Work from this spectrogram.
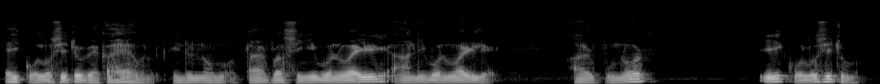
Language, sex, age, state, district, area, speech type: Assamese, male, 60+, Assam, Charaideo, rural, spontaneous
